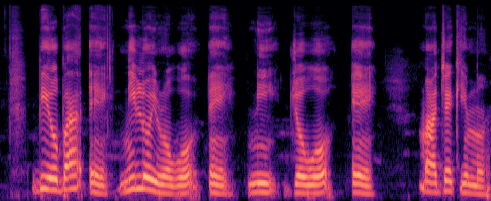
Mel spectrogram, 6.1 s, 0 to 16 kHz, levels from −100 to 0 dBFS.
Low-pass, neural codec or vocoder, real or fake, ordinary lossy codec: 14.4 kHz; codec, 44.1 kHz, 7.8 kbps, Pupu-Codec; fake; none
